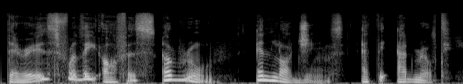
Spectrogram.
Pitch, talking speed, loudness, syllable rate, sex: 145 Hz, 155 wpm, -20 LUFS, 5.1 syllables/s, male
